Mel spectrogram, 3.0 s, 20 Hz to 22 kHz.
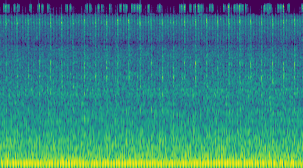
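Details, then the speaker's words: Ford Powermaster 961 tractor idling after a bad starter was replaced with a new ratchet-style Bendix starter: a steady low rumble at about four beats per second with no misses or knocks, idling smoothly and healthy. "Put a couple hours on it. So it's been running good. we got the old Ford going again."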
